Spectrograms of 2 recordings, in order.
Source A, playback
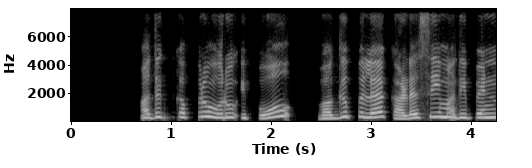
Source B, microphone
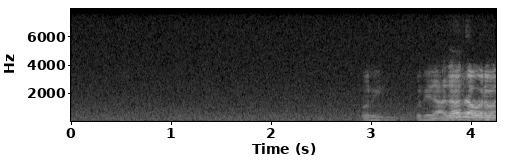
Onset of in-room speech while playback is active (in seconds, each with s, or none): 2.9 s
